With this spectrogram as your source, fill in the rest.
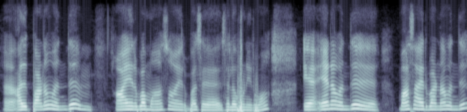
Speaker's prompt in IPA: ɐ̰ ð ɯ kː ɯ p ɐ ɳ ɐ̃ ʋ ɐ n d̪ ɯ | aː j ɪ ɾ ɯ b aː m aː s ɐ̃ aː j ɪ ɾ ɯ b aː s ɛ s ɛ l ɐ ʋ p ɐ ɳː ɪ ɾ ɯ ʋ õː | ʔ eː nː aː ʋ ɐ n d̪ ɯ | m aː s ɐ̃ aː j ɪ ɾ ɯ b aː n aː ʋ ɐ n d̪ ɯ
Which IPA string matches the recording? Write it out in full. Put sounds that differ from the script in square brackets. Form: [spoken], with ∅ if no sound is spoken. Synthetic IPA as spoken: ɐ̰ ð ɯ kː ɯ p ɐ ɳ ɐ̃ ʋ ɐ n d̪ ɯ | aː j ɪ ɾ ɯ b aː m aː s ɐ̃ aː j ɪ ɾ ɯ b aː s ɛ s ɛ l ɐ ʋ p ɐ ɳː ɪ ɾ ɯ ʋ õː | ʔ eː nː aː ʋ ɐ n d̪ ɯ | m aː s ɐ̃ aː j ɪ ɾ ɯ b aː n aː ʋ ɐ n d̪ ɯ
